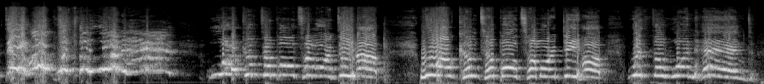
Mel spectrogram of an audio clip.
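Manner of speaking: real touchdown euphoria, shrieked; ecstatic screaming. Real, not acted. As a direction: lose it completely over the touchdown. Celebrating a touchdown.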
